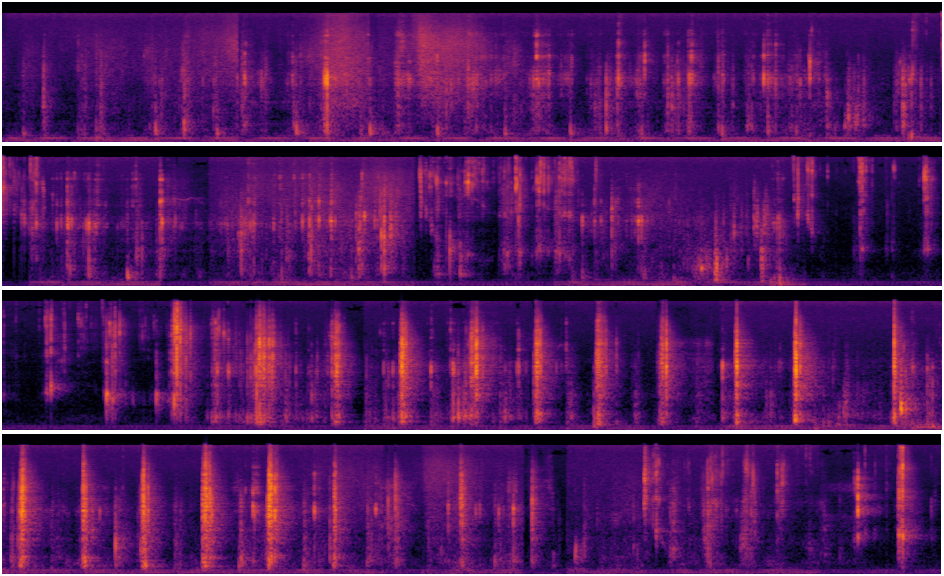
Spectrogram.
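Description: Close-miked chewing of chocolate cake, then crisp crunching bites of chocolate with sharp crunches coming several times a second in the second half.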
